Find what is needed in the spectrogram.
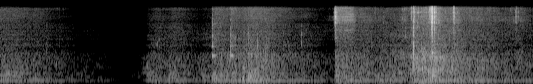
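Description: Faint small handling noises with a sharp click about two and a half seconds in, over a low steady hum. The sound drops almost to nothing about a second in.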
